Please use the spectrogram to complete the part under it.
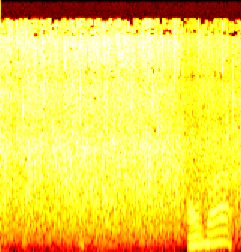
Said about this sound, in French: Et le public est on fire, ouais. Quoi. Il applaudit tout le temps, c'est incroyable. Là, c'est un public Covid, hein.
